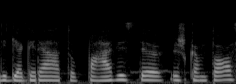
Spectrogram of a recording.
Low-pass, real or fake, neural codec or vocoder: 7.2 kHz; fake; vocoder, 24 kHz, 100 mel bands, Vocos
